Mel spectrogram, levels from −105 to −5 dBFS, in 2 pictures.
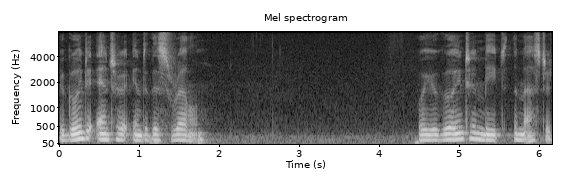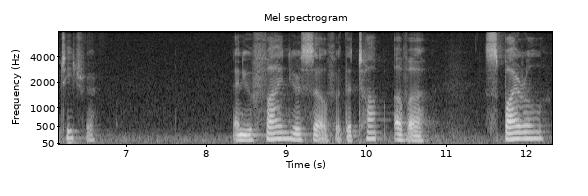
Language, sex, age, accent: English, female, 60-79, American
